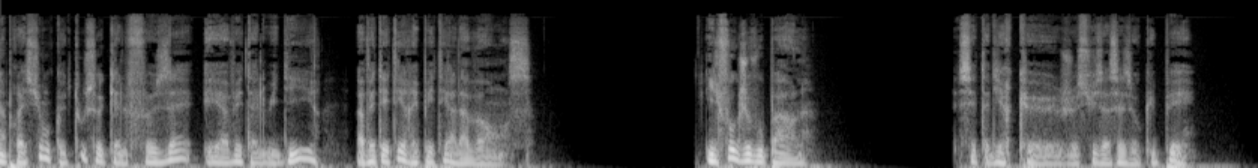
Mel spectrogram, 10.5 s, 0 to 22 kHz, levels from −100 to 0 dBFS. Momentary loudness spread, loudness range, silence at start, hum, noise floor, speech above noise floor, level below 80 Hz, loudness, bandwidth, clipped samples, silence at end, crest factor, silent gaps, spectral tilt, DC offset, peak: 9 LU; 4 LU; 0 s; none; under -90 dBFS; over 67 dB; -34 dBFS; -25 LUFS; 16 kHz; under 0.1%; 0.4 s; 18 dB; none; -6 dB/octave; under 0.1%; -6 dBFS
